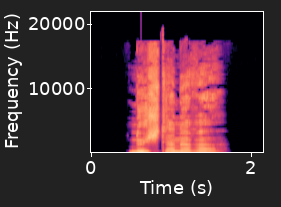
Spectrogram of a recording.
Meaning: inflection of nüchtern: 1. strong/mixed nominative/accusative feminine singular comparative degree 2. strong nominative/accusative plural comparative degree
- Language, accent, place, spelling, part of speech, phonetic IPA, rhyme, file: German, Germany, Berlin, nüchternere, adjective, [ˈnʏçtɐnəʁə], -ʏçtɐnəʁə, De-nüchternere.ogg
